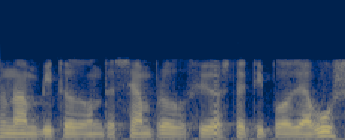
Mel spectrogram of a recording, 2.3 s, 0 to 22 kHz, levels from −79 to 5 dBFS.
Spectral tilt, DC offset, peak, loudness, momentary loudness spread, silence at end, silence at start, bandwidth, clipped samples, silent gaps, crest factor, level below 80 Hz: -10 dB/octave; under 0.1%; -6 dBFS; -25 LUFS; 5 LU; 0 s; 0 s; 4.1 kHz; under 0.1%; none; 20 dB; -50 dBFS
